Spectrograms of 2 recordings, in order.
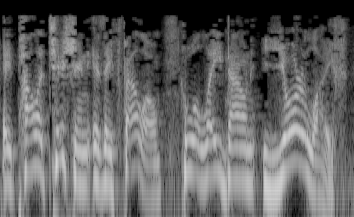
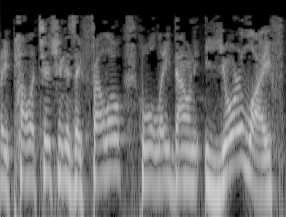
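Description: First: The sentence is spoken slowly and deliberately. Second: The sentence is spoken at a normal pace.

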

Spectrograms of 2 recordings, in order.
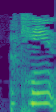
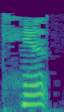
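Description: First: The word is said in a southern American accent. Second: The word is said in a general American accent.

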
